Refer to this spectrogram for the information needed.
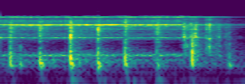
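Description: A telephone bell rings with a rapid, rattling metallic clatter over a steady high ringing tone, close and fairly loud, lasting a couple of seconds before cutting off. No one speaks.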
